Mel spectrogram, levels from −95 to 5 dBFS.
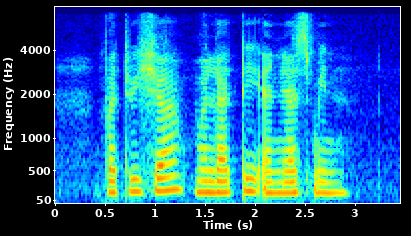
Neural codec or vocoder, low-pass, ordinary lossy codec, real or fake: none; 7.2 kHz; AAC, 32 kbps; real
